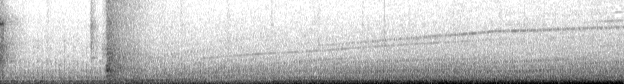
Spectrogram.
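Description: A bus engine revs up rising in pitch as the bus pulls away.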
